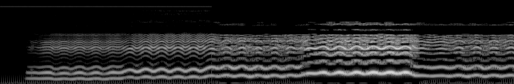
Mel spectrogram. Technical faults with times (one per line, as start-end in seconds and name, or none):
0.00-5.15 video or display buzz
2.12-5.15 adaptive stream at a lower bitrate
